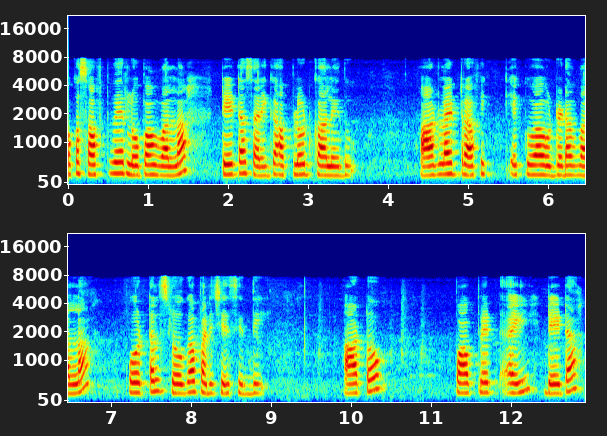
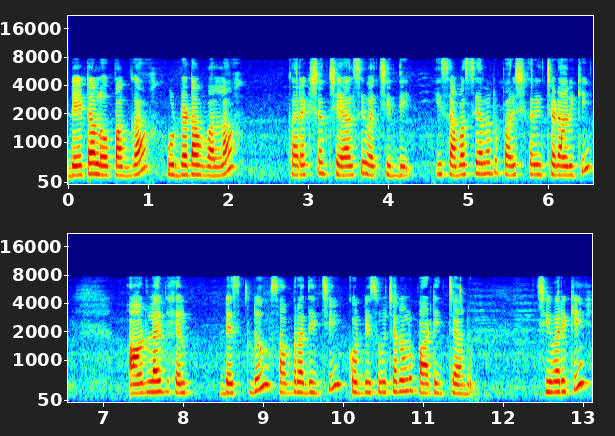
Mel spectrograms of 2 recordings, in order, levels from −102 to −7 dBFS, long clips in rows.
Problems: none marked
